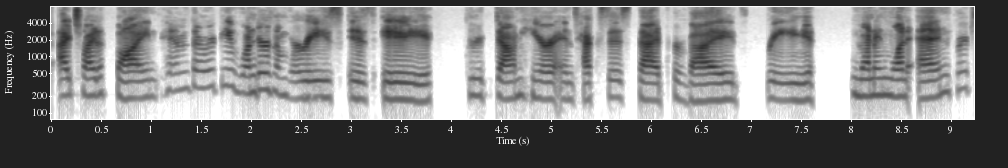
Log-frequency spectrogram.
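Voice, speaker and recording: A woman in her forties speaks in a somewhat low voice, close to tears and audibly struggling to keep going. She talks haltingly, restarting her sentences and apologizing. The sound is close and dry. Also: a bit bright, dry recording. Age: 40s. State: tearful, close to crying. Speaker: panelist. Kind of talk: emotional personal testimony on a panel.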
